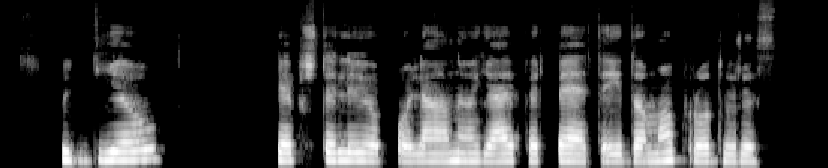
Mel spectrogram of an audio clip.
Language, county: Lithuanian, Šiauliai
